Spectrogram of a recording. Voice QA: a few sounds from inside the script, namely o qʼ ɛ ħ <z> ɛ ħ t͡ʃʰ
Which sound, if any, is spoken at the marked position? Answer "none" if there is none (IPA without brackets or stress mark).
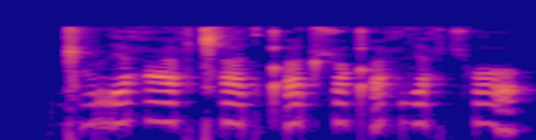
z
